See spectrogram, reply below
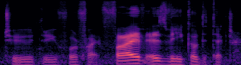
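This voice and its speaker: A man giving a hands-on wiring walkthrough, halting with fillers and restarts, counting pins aloud as he points. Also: mid-range voice, steady tone, creaky, sharp tone. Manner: halting, with frequent fillers and restarts while working. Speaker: technician demonstrating wiring.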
